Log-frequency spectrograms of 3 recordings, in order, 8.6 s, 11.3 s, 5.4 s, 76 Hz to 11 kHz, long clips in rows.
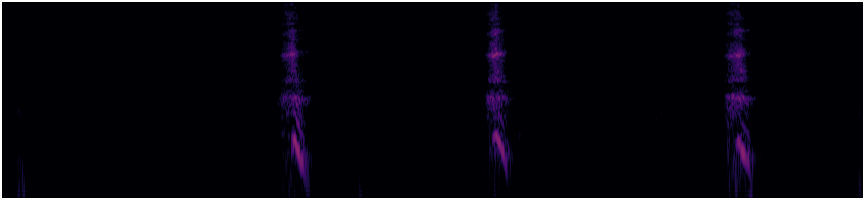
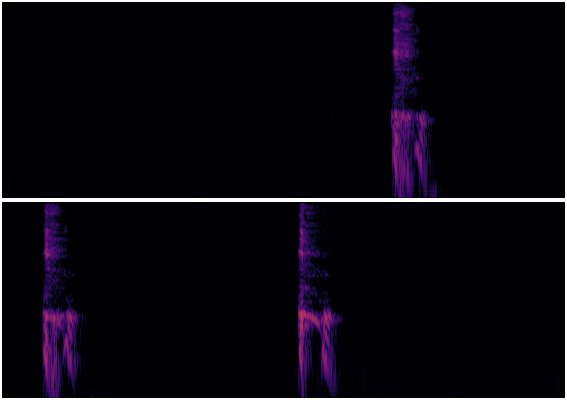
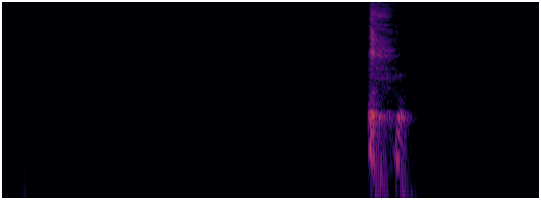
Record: {"exhalation_length": "8.6 s", "exhalation_amplitude": 1091, "exhalation_signal_mean_std_ratio": 0.27, "three_cough_length": "11.3 s", "three_cough_amplitude": 3072, "three_cough_signal_mean_std_ratio": 0.22, "cough_length": "5.4 s", "cough_amplitude": 3647, "cough_signal_mean_std_ratio": 0.19, "survey_phase": "beta (2021-08-13 to 2022-03-07)", "age": "45-64", "gender": "Female", "wearing_mask": "No", "symptom_none": true, "smoker_status": "Never smoked", "respiratory_condition_asthma": false, "respiratory_condition_other": false, "recruitment_source": "REACT", "submission_delay": "2 days", "covid_test_result": "Negative", "covid_test_method": "RT-qPCR"}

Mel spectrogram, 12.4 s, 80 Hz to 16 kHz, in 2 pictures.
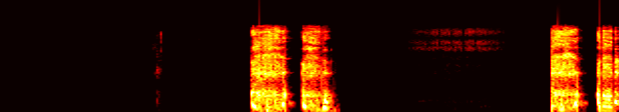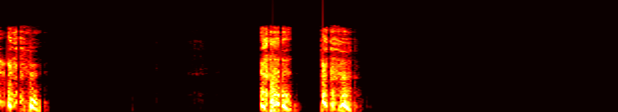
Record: {"three_cough_length": "12.4 s", "three_cough_amplitude": 32113, "three_cough_signal_mean_std_ratio": 0.31, "survey_phase": "beta (2021-08-13 to 2022-03-07)", "age": "65+", "gender": "Male", "wearing_mask": "No", "symptom_cough_any": true, "symptom_runny_or_blocked_nose": true, "symptom_onset": "12 days", "smoker_status": "Never smoked", "respiratory_condition_asthma": false, "respiratory_condition_other": false, "recruitment_source": "REACT", "submission_delay": "1 day", "covid_test_result": "Negative", "covid_test_method": "RT-qPCR", "influenza_a_test_result": "Negative", "influenza_b_test_result": "Negative"}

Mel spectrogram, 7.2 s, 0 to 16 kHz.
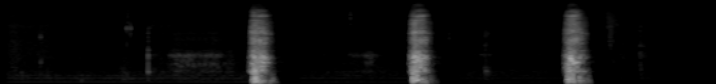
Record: {"exhalation_length": "7.2 s", "exhalation_amplitude": 29251, "exhalation_signal_mean_std_ratio": 0.21, "survey_phase": "beta (2021-08-13 to 2022-03-07)", "age": "18-44", "gender": "Male", "wearing_mask": "No", "symptom_cough_any": true, "symptom_runny_or_blocked_nose": true, "symptom_fatigue": true, "symptom_headache": true, "symptom_change_to_sense_of_smell_or_taste": true, "symptom_onset": "3 days", "smoker_status": "Ex-smoker", "respiratory_condition_asthma": false, "respiratory_condition_other": false, "recruitment_source": "Test and Trace", "submission_delay": "2 days", "covid_test_result": "Positive", "covid_test_method": "RT-qPCR", "covid_ct_value": 23.4, "covid_ct_gene": "ORF1ab gene"}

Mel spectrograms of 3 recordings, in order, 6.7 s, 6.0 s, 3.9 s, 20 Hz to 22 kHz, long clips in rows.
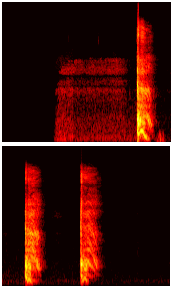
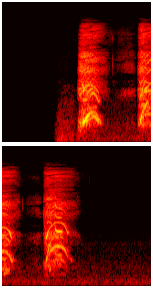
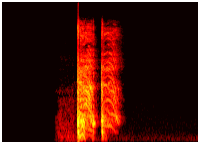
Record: {"three_cough_length": "6.7 s", "three_cough_amplitude": 32768, "three_cough_signal_mean_std_ratio": 0.22, "exhalation_length": "6.0 s", "exhalation_amplitude": 15578, "exhalation_signal_mean_std_ratio": 0.39, "cough_length": "3.9 s", "cough_amplitude": 32768, "cough_signal_mean_std_ratio": 0.27, "survey_phase": "alpha (2021-03-01 to 2021-08-12)", "age": "45-64", "gender": "Male", "wearing_mask": "No", "symptom_none": true, "smoker_status": "Never smoked", "respiratory_condition_asthma": false, "respiratory_condition_other": false, "recruitment_source": "REACT", "submission_delay": "1 day", "covid_test_result": "Negative", "covid_test_method": "RT-qPCR"}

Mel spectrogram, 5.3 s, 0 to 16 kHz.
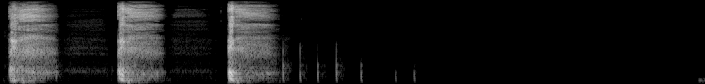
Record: {"cough_length": "5.3 s", "cough_amplitude": 23393, "cough_signal_mean_std_ratio": 0.27, "survey_phase": "alpha (2021-03-01 to 2021-08-12)", "age": "45-64", "gender": "Female", "wearing_mask": "No", "symptom_none": true, "smoker_status": "Never smoked", "respiratory_condition_asthma": false, "respiratory_condition_other": false, "recruitment_source": "REACT", "submission_delay": "9 days", "covid_test_result": "Negative", "covid_test_method": "RT-qPCR"}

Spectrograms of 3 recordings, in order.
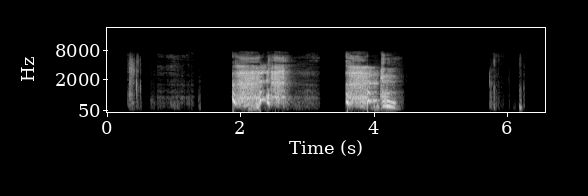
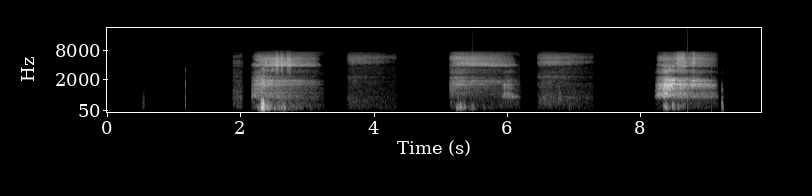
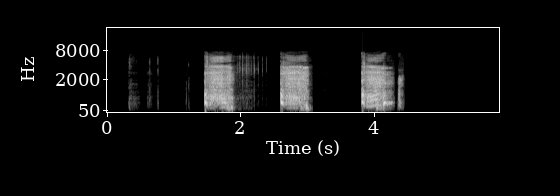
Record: {"cough_length": "6.6 s", "cough_amplitude": 29854, "cough_signal_mean_std_ratio": 0.4, "exhalation_length": "9.8 s", "exhalation_amplitude": 26400, "exhalation_signal_mean_std_ratio": 0.32, "three_cough_length": "5.9 s", "three_cough_amplitude": 32767, "three_cough_signal_mean_std_ratio": 0.38, "survey_phase": "beta (2021-08-13 to 2022-03-07)", "age": "18-44", "gender": "Female", "wearing_mask": "No", "symptom_cough_any": true, "symptom_new_continuous_cough": true, "symptom_runny_or_blocked_nose": true, "symptom_sore_throat": true, "symptom_fatigue": true, "symptom_fever_high_temperature": true, "symptom_headache": true, "symptom_change_to_sense_of_smell_or_taste": true, "symptom_onset": "6 days", "smoker_status": "Ex-smoker", "respiratory_condition_asthma": false, "respiratory_condition_other": false, "recruitment_source": "Test and Trace", "submission_delay": "2 days", "covid_test_result": "Positive", "covid_test_method": "RT-qPCR", "covid_ct_value": 21.4, "covid_ct_gene": "ORF1ab gene", "covid_ct_mean": 21.7, "covid_viral_load": "75000 copies/ml", "covid_viral_load_category": "Low viral load (10K-1M copies/ml)"}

